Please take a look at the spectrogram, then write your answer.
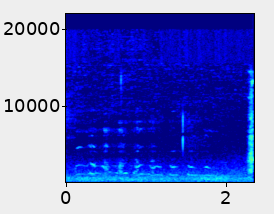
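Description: Farming Simulator 22 duck honking and quacking, a few repeated calls over steady loud background noise.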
